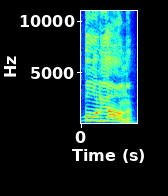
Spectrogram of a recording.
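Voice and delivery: high, loud cry of the name; character cries out a friend's name, loud; shout. Acted. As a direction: yell the name out in alarm. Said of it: "Wykrzykują Tambo i Orzo".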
